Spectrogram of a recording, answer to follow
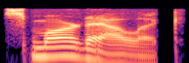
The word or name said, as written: smart aleck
